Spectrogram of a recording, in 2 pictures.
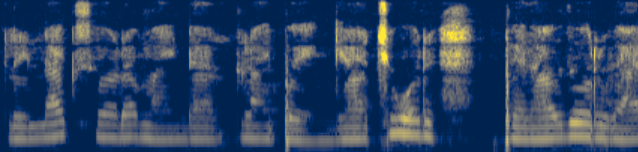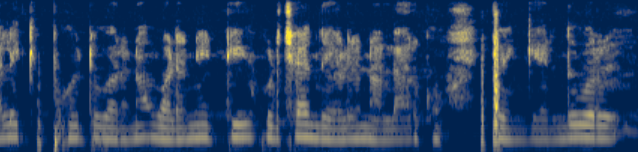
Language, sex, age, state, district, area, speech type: Tamil, female, 18-30, Tamil Nadu, Mayiladuthurai, urban, spontaneous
